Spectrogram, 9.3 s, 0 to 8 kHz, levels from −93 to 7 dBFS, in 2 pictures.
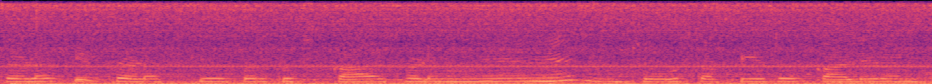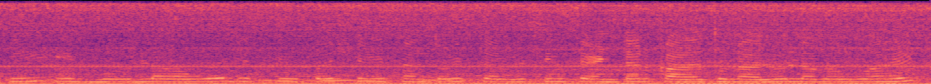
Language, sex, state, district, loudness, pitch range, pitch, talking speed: Hindi, female, Chhattisgarh, Bastar, -15 LUFS, 230-265 Hz, 245 Hz, 215 wpm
